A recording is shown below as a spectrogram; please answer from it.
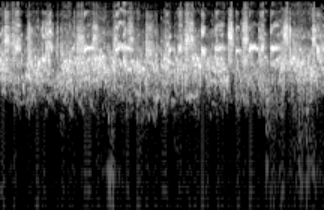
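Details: Group of budgies chirping: lively, crowded chatter of short high chirps and brief whistles, overlapping without a break.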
